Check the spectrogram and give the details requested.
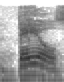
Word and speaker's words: Baals: As we've told you before, the Balls family changed the pronunciation to Bales years ago.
